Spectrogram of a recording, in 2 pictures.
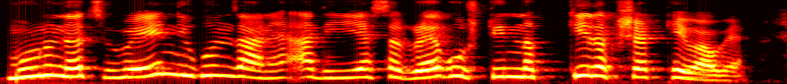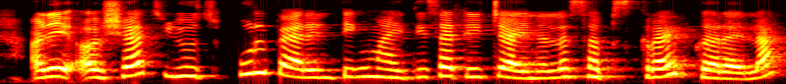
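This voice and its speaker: High-voiced earnest woman giving parenting tips. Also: a little fast, a little mellow. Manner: earnest, advising directly. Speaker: parenting channel host. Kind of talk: scripted parenting tips talk.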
